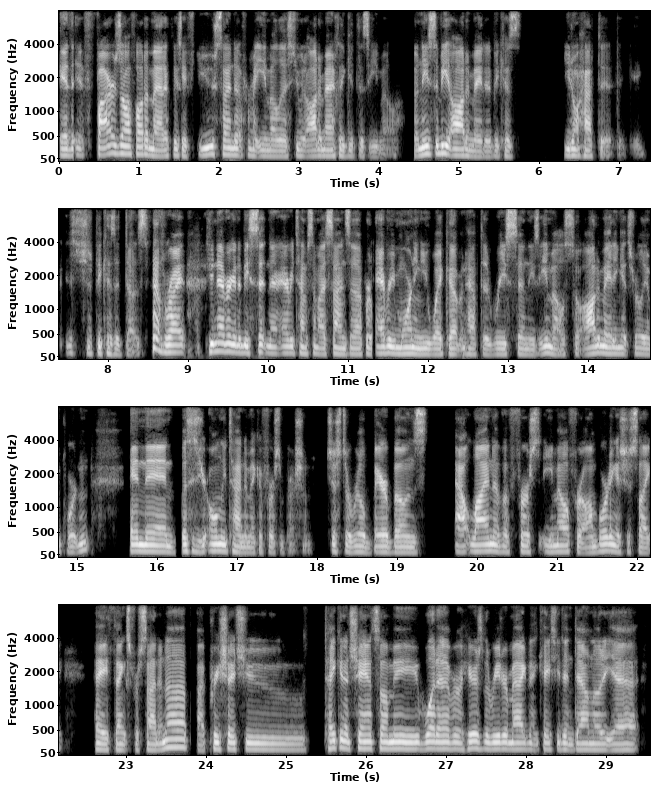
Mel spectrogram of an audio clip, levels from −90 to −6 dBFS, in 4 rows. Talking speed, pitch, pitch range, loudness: 235 wpm, 120 Hz, 110-135 Hz, -19 LUFS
